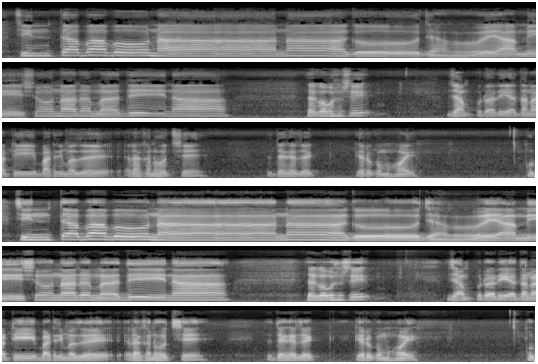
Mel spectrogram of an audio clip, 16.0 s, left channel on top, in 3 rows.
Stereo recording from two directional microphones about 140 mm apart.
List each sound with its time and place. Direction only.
0.0 s a sound: 20° right (ahead or behind)
0.4 s mantra: 15° right (ahead or behind)
8.4 s speech: 10° right (ahead or behind)
8.6 s a man's voice: 5° left (ahead or behind)
9.8 s a man's voice: 10° right (ahead or behind)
